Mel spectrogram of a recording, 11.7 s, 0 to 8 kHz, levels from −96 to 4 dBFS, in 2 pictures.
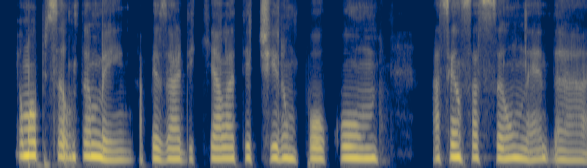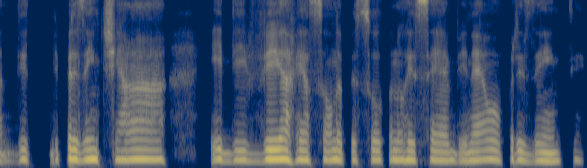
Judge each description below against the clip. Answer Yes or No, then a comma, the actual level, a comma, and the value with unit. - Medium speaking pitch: Yes, medium, 170 Hz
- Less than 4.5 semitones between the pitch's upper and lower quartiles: Yes, average, 3.1 semitones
